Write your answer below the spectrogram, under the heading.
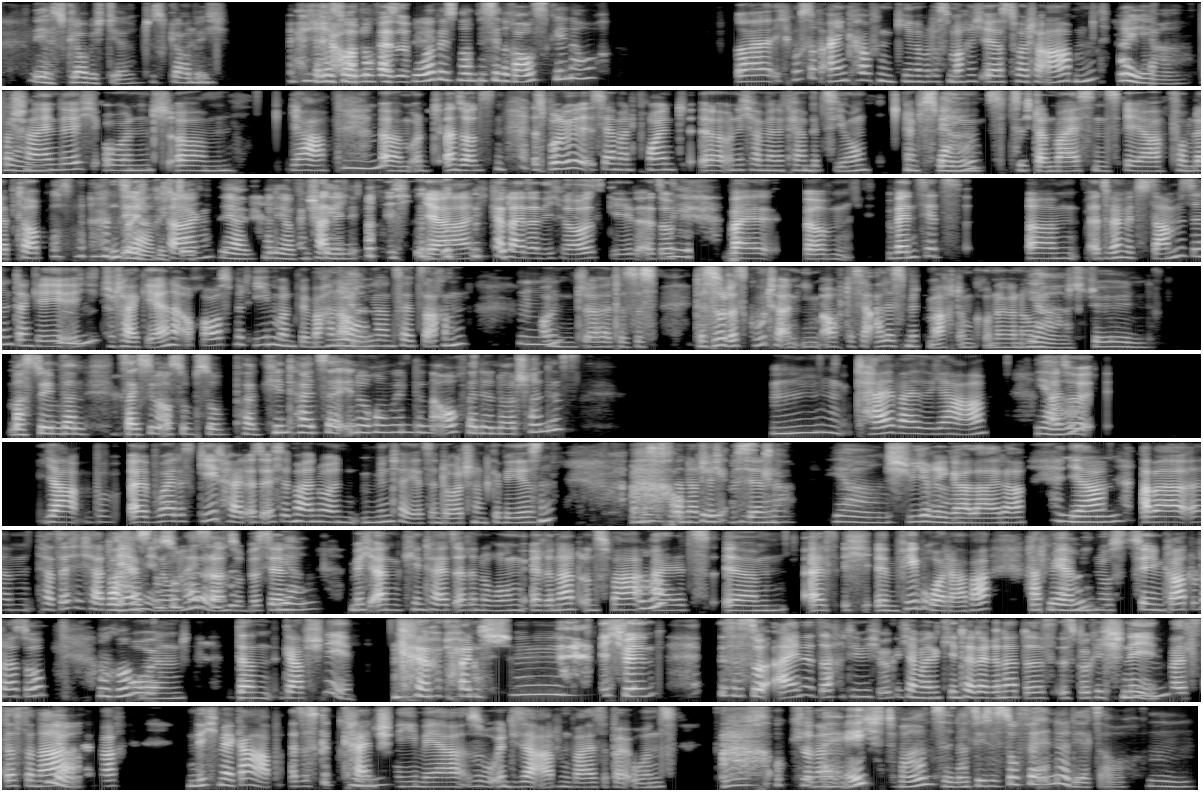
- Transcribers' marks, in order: laughing while speaking: "ja"; chuckle; laughing while speaking: "an solchen Tagen"; laughing while speaking: "ja"; chuckle; other background noise; chuckle; laughing while speaking: "Und"; joyful: "Ach, schön"
- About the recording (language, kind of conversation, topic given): German, unstructured, Worauf freust du dich, wenn du an deine Kindheit zurückdenkst?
